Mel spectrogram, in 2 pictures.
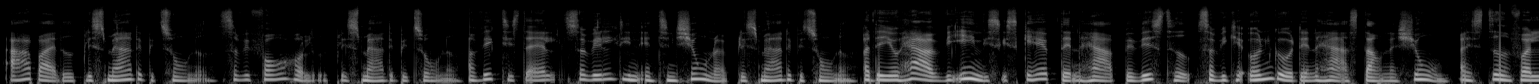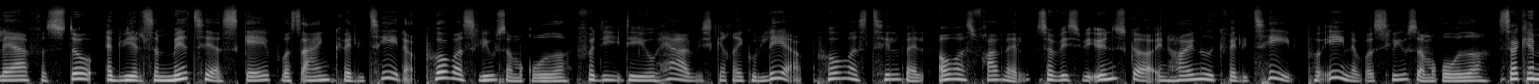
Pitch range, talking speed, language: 180-225 Hz, 170 wpm, Danish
